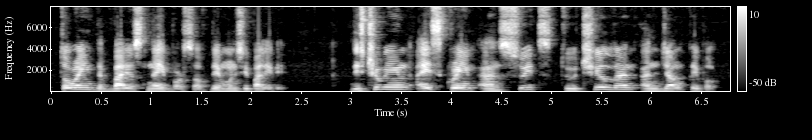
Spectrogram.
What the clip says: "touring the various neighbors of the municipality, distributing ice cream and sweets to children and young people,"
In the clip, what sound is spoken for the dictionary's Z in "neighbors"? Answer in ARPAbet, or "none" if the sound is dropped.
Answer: S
